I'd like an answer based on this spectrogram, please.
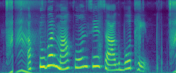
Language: Chhattisgarhi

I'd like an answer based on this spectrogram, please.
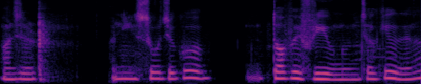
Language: Nepali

